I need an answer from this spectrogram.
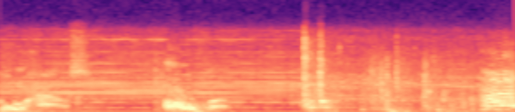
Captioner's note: button Clicks, Whirring Stops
